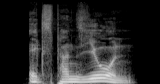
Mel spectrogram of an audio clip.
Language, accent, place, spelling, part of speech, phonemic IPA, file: German, Germany, Berlin, Expansion, noun, /ɛkspanˈzi̯oːn/, De-Expansion.ogg
- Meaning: 1. expansion 2. growth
